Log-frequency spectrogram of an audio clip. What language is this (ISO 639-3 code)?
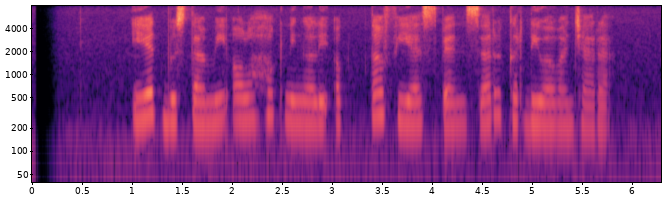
sun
